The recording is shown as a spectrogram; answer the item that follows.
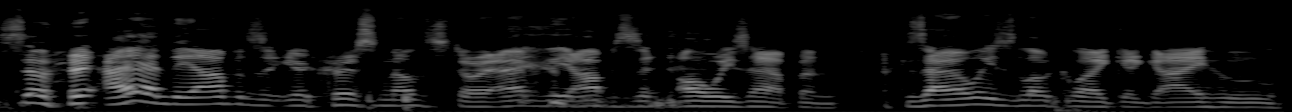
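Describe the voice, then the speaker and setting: A man's voice: mid-range voice, a little fast, sharp tone. A man in casual joking chat, wisecracking and often laughing as he talks.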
